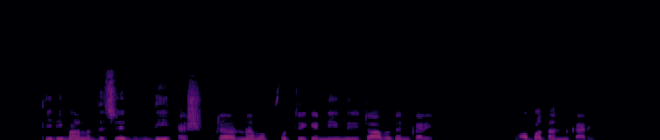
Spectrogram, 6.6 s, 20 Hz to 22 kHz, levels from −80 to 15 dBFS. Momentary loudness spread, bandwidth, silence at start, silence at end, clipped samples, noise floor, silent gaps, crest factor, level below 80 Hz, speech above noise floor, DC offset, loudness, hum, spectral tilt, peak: 8 LU; 11 kHz; 0.4 s; 0.65 s; under 0.1%; -81 dBFS; none; 20 dB; under -90 dBFS; 30 dB; under 0.1%; -51 LUFS; none; -3 dB/octave; -34 dBFS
